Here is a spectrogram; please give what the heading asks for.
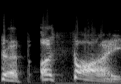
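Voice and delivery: booming, rough voice. A tabletop player speaks their character's command, in a booming voice. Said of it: "with a booming voice".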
